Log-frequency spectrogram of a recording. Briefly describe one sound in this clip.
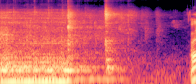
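A lathe motor winds down and stops.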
